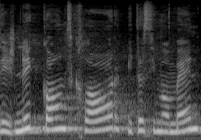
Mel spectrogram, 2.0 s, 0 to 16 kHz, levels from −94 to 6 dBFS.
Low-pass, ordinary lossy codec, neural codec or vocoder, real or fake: 14.4 kHz; Opus, 64 kbps; none; real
